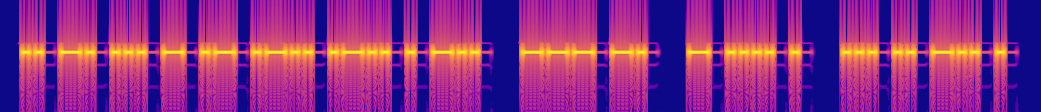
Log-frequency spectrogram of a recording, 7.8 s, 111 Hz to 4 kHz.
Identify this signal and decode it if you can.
Morse code, heard as a keyed tone, about 25 wpm, 750 Hz. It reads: INSTALLED ON THE SIDE
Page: 25 WPM Code Archive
